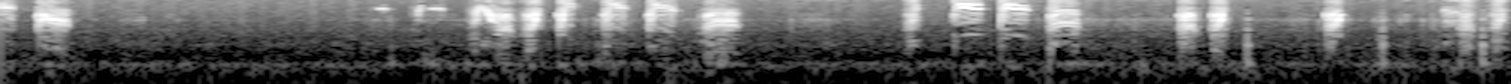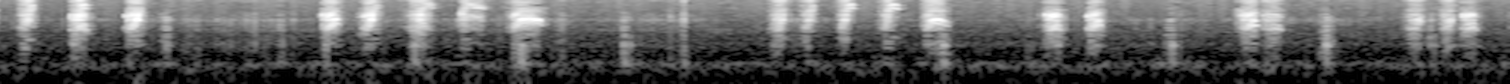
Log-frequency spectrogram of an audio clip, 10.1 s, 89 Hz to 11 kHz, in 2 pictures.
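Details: Seven blue tit chicks in a nest box in June 2022, days from fledging; quiet start, then repeated clusters of raspy, high, hissing chirps that come in waves.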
